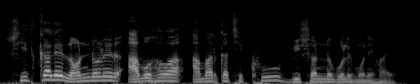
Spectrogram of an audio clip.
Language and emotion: Bengali, sad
